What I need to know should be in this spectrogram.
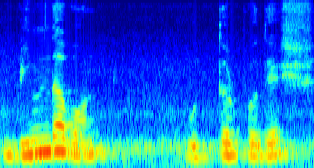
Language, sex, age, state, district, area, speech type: Bengali, male, 18-30, West Bengal, Kolkata, urban, spontaneous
